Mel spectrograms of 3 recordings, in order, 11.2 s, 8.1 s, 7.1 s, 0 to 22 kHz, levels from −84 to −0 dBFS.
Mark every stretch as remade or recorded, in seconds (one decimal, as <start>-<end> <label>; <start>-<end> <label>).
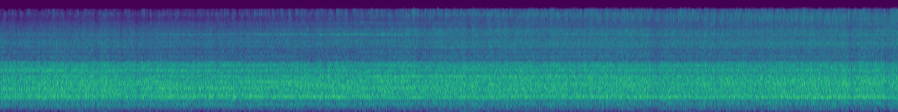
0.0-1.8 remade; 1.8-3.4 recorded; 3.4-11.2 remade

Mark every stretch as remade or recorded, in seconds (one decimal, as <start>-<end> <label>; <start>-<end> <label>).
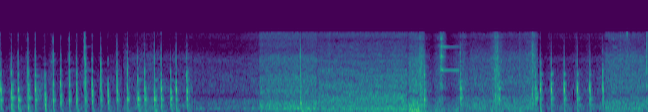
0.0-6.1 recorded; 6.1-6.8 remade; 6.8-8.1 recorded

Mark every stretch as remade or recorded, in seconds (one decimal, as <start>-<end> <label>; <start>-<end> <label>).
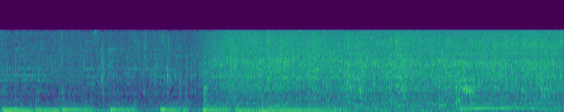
0.0-0.7 remade; 0.7-1.3 recorded; 1.3-7.1 remade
